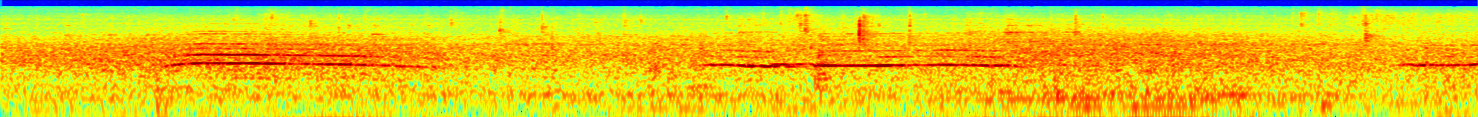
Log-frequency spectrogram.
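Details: Cats quarrelling over territory on house roofs, with several long, wavering, drawn-out yowls spaced a few seconds apart. They sound fairly distant beneath a steady hiss and scattered light ticking noises.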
